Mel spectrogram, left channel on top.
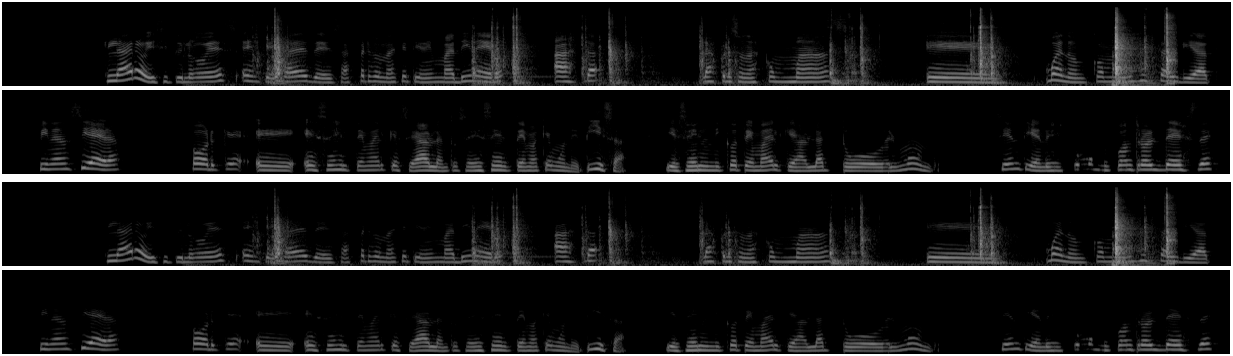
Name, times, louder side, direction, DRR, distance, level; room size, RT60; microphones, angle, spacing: voice 1, 1.0-5.0 5.5-6.0 7.0-8.5 9.2-10.1 10.4-12.1 12.7-13.5 14.2-18.5 18.9-21.6 22.3-24.4, left 3 dB, 90° left, 1.9 m, -43 dB
sound 1, 1.8-11.8, left 3 dB, 10° left, 0.7 m, -38 dB
head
